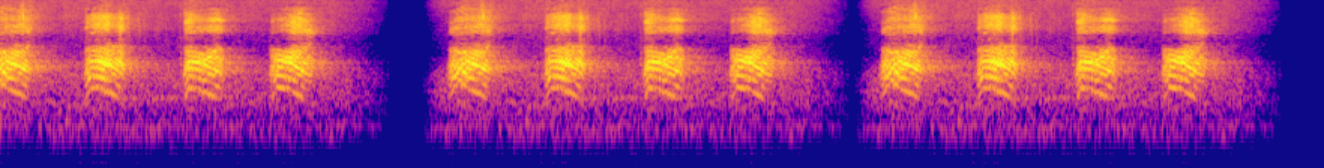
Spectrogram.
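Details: A crow caws in three bursts of four harsh, raspy calls each, evenly paced within every burst, with short silent gaps between the bursts.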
